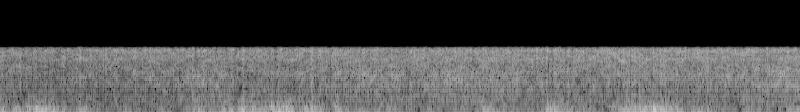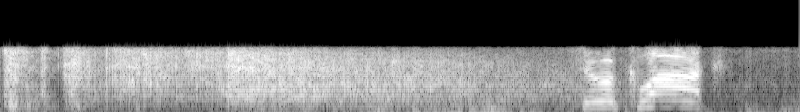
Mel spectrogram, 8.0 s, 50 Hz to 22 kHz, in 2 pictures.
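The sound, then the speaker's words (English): A gunshot fired at a steel manhole cover target 21.5 inches across and 3.5 inches thick: a sharp report midway, followed by a sustained rumbling wash and a louder burst of rapid crackling near the end. “Target 2 is a manhole cover, 21.5 inches diameter by 3.5 inches thick. Target 2, observer up. Ready? Fire.”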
